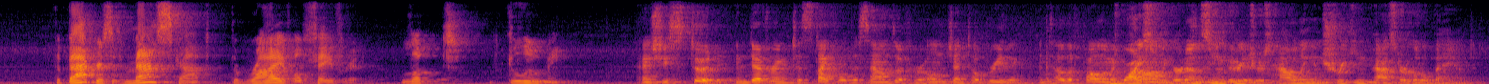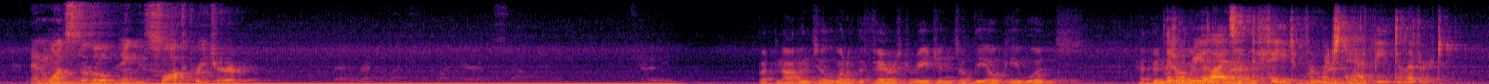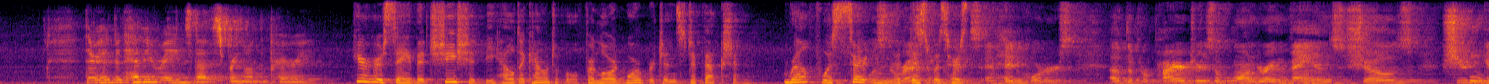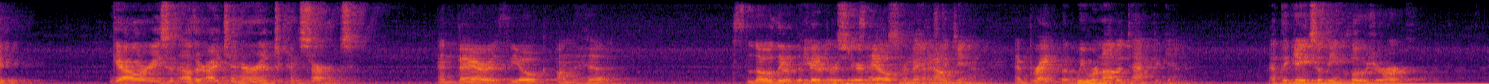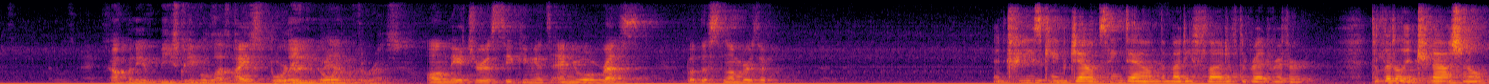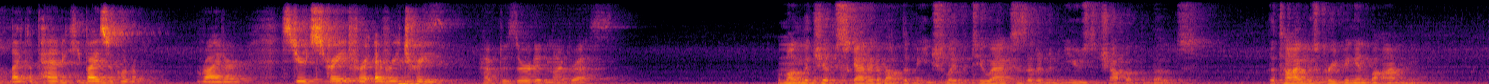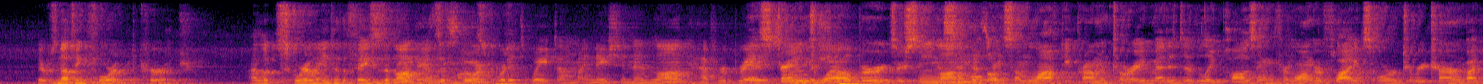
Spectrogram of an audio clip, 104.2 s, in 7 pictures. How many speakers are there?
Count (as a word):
eight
